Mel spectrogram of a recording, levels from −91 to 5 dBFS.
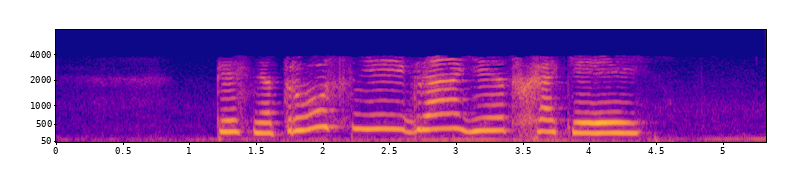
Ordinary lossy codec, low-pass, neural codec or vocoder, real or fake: AAC, 16 kbps; 7.2 kHz; none; real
